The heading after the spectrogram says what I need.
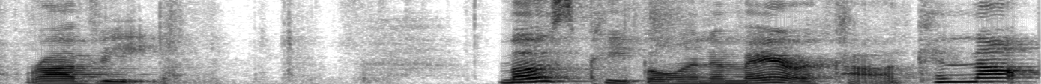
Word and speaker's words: Ravi: It is pronounced Ravi with a soft Ra and a strong V. In Sanskrit, it means the sun. In America, people call me Ravi with the stress on the first syllable.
